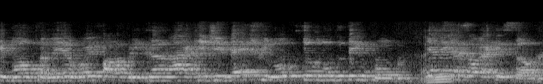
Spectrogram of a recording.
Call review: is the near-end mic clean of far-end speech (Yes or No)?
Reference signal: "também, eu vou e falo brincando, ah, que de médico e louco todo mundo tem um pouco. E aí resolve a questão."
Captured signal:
No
